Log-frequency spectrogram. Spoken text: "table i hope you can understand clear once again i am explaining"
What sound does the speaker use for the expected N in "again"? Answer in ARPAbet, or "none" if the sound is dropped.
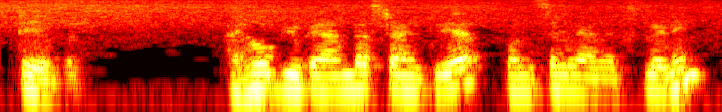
none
